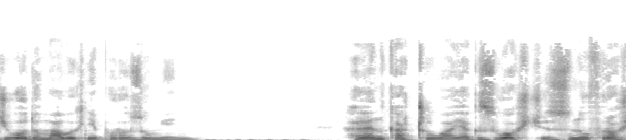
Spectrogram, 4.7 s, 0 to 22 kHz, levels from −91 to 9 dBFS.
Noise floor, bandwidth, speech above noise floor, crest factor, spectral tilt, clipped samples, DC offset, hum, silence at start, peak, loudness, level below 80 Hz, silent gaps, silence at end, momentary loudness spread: -66 dBFS; 16 kHz; 31 dB; 20 dB; -5 dB/octave; under 0.1%; under 0.1%; none; 0 s; -16 dBFS; -36 LUFS; -70 dBFS; none; 0 s; 12 LU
